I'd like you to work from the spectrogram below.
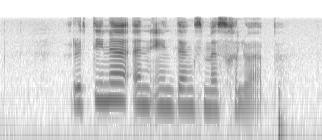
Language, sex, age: Afrikaans, female, 20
